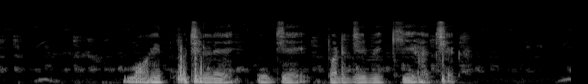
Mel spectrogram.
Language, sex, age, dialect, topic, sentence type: Magahi, male, 25-30, Northeastern/Surjapuri, agriculture, statement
